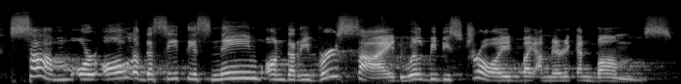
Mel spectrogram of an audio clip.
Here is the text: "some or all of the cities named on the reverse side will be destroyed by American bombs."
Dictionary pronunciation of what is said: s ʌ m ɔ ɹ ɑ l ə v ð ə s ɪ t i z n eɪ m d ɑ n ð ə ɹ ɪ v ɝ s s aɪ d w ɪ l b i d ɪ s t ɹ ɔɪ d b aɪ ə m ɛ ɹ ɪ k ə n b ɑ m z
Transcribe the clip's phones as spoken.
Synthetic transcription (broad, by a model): s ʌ m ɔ ɹ ɑ l ə v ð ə s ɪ t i s n eɪ m d ɑ n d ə ɹ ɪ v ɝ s s aɪ d w ɪ l b i d ɪ s t ɹ ɔɪ d b aɪ ə m ɛ ɹ ɪ k ə n b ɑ m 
